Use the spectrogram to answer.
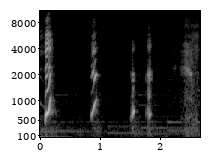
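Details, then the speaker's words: Male pet cat sneezing directly into a microphone during a livestream: a few quick sharp bursts over faint steady room hum, small cat sneezes; cat was purring beforehand. "Bless you, big boy. Oh my goodness. That was a good sneeze. Bless you, big boy. He sneezed directly into the mic."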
